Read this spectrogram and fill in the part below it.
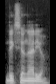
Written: Diccionario

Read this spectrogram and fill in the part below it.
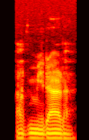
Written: Admirar

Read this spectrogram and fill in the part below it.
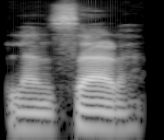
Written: Lanzar

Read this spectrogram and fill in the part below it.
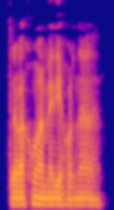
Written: Trabajo a media jornada

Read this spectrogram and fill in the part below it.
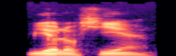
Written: Biologia

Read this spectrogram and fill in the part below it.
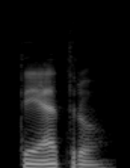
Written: Teatro

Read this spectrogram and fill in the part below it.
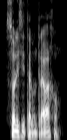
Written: Solicitar un trabajo

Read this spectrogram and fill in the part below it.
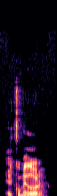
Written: El Comedor

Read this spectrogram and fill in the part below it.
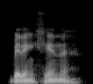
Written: Berenjena

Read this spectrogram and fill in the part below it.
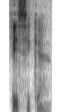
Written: Fisica

